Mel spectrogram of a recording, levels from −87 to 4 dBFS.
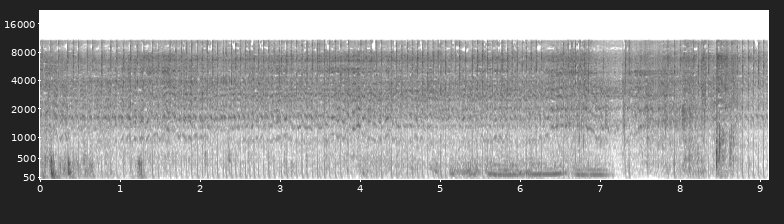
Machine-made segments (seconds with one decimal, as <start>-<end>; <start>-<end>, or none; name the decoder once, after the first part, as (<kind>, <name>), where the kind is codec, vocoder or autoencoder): none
